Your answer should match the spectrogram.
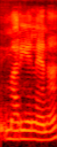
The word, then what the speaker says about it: Maria-Elena: So, for those of you who understand Spanish or it's easier for you to pronounce, it's actually Maria-Elena, mm-hmm. English Maria-Elena.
